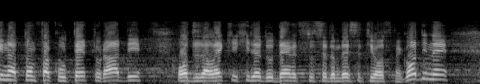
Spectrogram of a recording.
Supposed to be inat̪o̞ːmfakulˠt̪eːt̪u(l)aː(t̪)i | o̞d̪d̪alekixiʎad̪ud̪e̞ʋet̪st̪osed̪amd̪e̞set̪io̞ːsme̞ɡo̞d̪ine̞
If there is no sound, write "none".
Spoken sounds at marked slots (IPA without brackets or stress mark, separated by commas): ɾ, d̪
